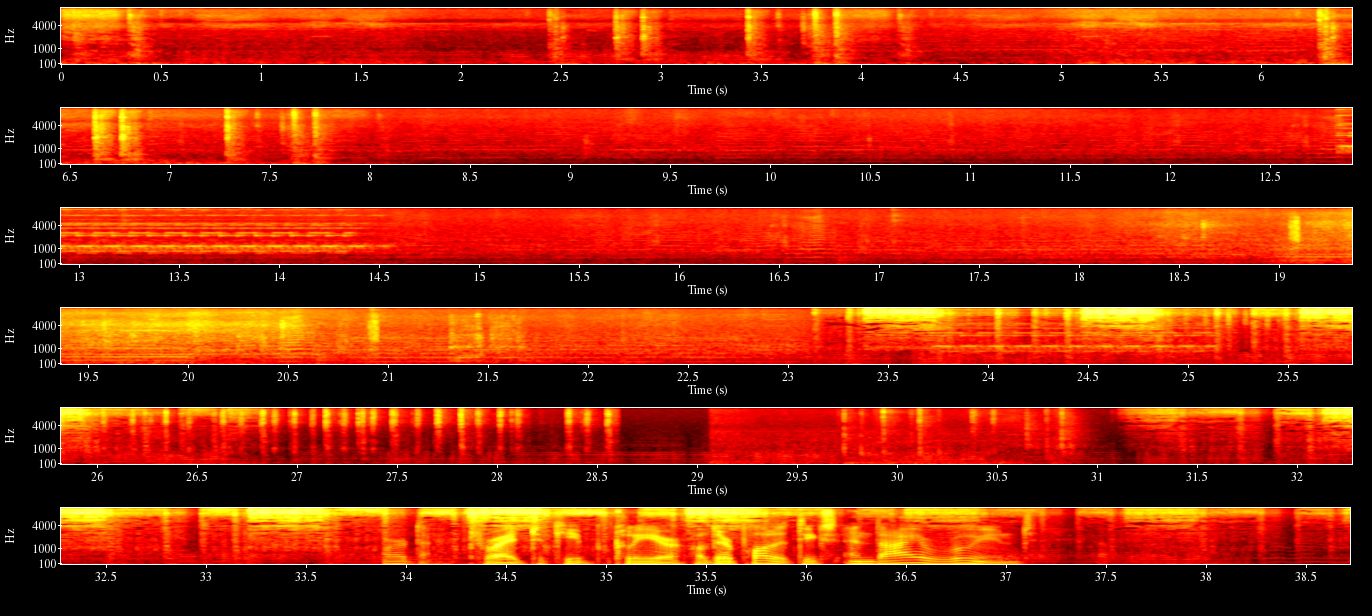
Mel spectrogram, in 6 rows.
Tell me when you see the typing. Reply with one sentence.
The typing can be heard from 25.1 to 31.1 s.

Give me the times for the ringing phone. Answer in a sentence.
You can hear the ringing phone from 12.8 to 14.6 s and from 23.7 to 25.1 s.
